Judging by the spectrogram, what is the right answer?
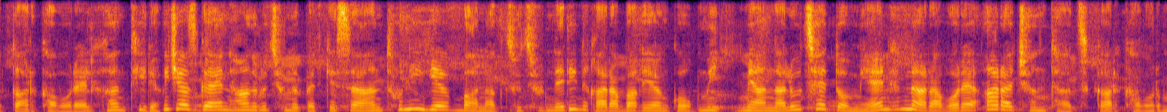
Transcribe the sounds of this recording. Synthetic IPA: kɑɾkʰɑvɔɾɛlχənt̪ʰiɾəmit͡ʃʰɑzɡɑjinɦɑnɾut͡sʰjunəpɛt̪̚kʰɛsɑənt̪ʰunijɛvbɑnɑkt͡sʰut͡sʰjunːɛɾinʁɑɾɑbɑʁjɑnkɔʁmit͡sʰmiɑnɑlut͡sʰhɛt̪ɔmiɑjnhənɑɾɑvɔɾɛʔɑrɑt͡ʃʰənt̪ʰɑt͡sʰkɑɾkʰɑvɔɾm

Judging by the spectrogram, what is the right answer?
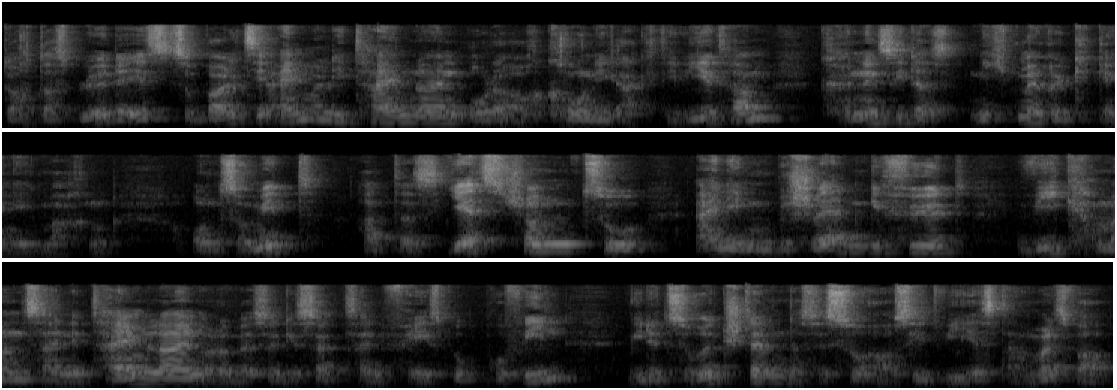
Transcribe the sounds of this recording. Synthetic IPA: d̥ɔχd̥asb̥løːdəɪstz̥obaltz̥iːʔaɪnmaːldiːtʰaɪmlaɪnʔoːɾɐʔa̰ʊxkʁ̥oːnɪkʔa̰ktʰiviːɐthaːbm̩kʰœnənziːdasnɪçtmeːɐʁʏkɡ̥ɛŋɪçmaχn̩ | ʔʊntz̥oːmɪt | hat̚d̥asjɛt͡stʃoːnt͡suʔaɪnɪɡŋ̩bəʃv̥eːɐdn̩ɡəfyːɐt | viːkʰanmanzaɪnətʰaɪmlaɪnʔoːdɐbɛsɐɡəzaːk̚tz̥aɪnfɛɪsb̥ʊk̚pʁ̥ofiːl | viːdɐt͡suʁʏkʃtɛlənd̥asɛsz̥oːʔa̰ʊsz̥iːtv̥ḭɛsd̥a̰ːmaːlsv̥a̰ːɐ

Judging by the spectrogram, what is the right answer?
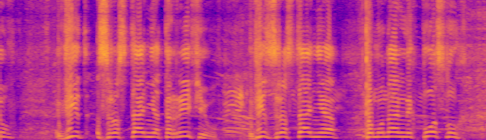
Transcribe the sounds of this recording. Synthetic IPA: wʋʲid̪zrɔst̪ɑnʲːɐt̪ɐɾɪfʲiwʋʲid̪zrɔst̪ɑnʲːɐ | kɔmʊnɑlʲnɪxpɔslˠux

